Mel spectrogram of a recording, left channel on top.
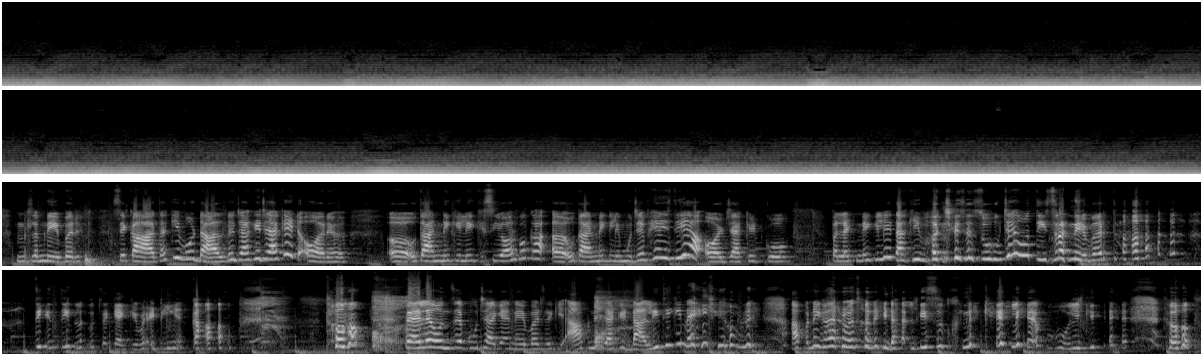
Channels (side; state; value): both; different; correlation 0.00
